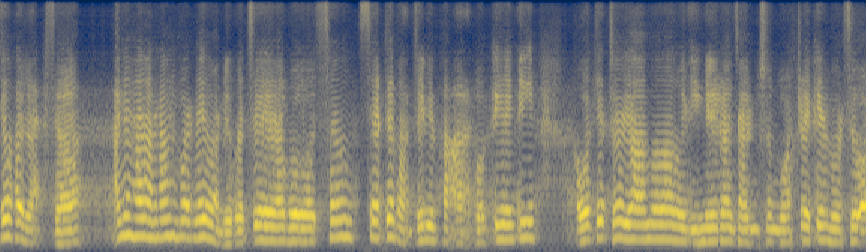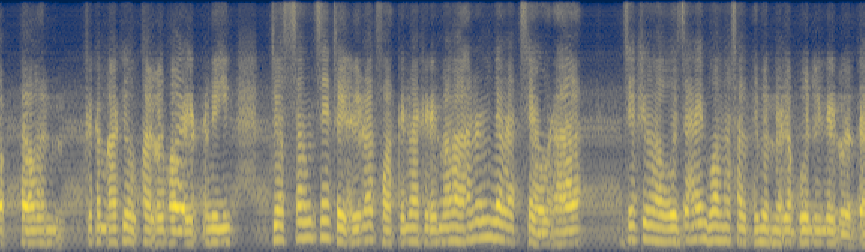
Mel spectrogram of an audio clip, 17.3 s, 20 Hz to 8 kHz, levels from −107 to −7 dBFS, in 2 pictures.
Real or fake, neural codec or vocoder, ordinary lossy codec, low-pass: fake; codec, 16 kHz, 0.5 kbps, FreqCodec, smaller model; none; none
